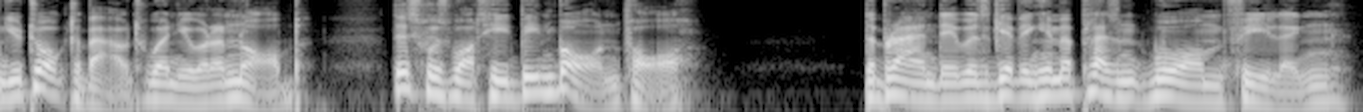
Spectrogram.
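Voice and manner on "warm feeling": ordinary delivery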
